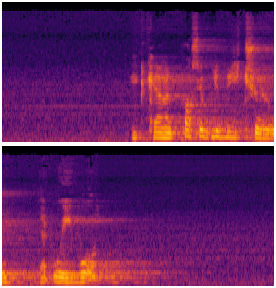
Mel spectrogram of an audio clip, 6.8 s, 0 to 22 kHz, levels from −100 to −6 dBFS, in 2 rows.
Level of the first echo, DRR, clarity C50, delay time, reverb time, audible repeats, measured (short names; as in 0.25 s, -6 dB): none, 9.5 dB, 10.0 dB, none, 2.6 s, none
